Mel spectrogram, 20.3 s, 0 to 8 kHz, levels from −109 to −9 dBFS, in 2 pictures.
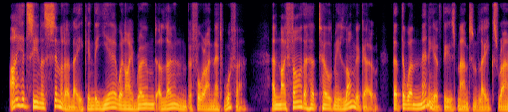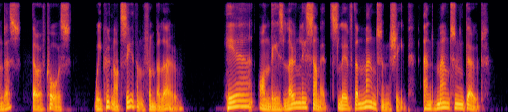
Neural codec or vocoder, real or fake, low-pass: codec, 16 kHz, 6 kbps, DAC; fake; 7.2 kHz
